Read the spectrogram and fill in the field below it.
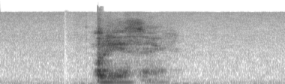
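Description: A man speaks a short question in a low, calm voice.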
